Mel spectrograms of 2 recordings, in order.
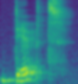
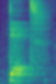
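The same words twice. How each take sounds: First: The B sound is pronounced in the word. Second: The B sound is silent in the word. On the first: The speaker calls it wrong. "we do not say debt" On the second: The speaker calls it right. "Just debt, silent B sound"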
